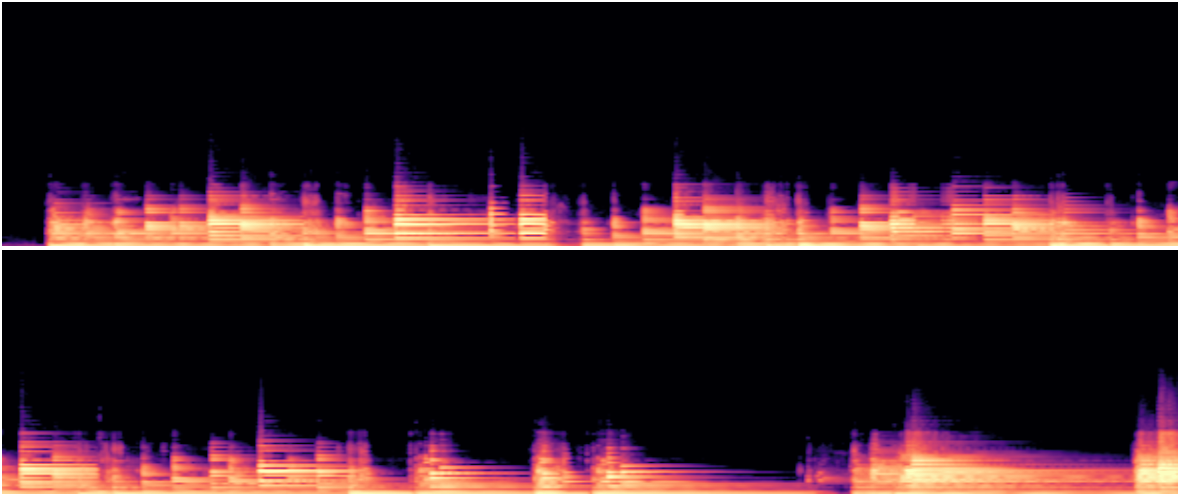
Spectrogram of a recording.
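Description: Electric guitar played through effects and two amps summed together, one sounding like a Vox, with sustained chords and melodic runs, a shimmering chorus-like tone and some distortion, loud and continuous with brief pauses.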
